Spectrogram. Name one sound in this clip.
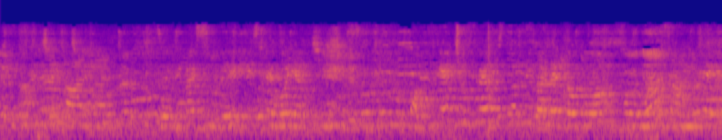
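A man speaks with animation, heard through a microphone in a large hall.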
